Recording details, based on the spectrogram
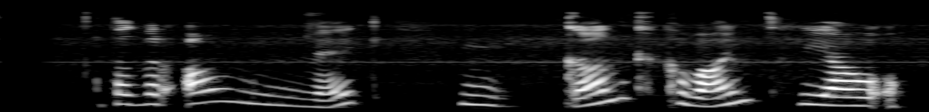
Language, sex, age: Icelandic, female, 40-49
